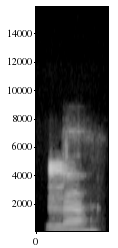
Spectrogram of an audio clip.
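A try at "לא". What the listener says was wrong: é o O aqui, ó. O Aleph é mudo e é o O aqui, ó. Lo. Só colocar lo.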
